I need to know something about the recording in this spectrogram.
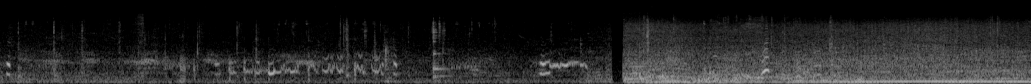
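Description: Hens clucking in short scattered calls while pecking scraps at a feeding trough. About six seconds in the sound cuts abruptly to a pickup truck's engine running as it drives over rough grass, a steady louder noise with a low hum.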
